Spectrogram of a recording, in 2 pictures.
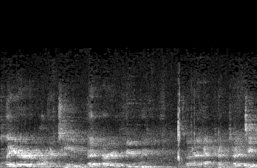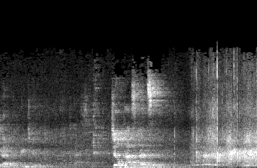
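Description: A woman speaks into a microphone over loudspeakers in a large echoing hall.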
